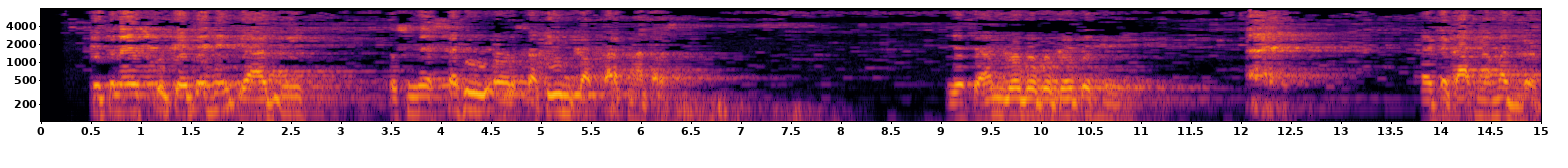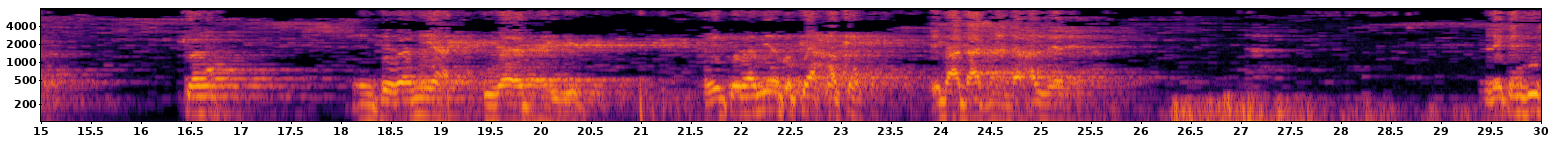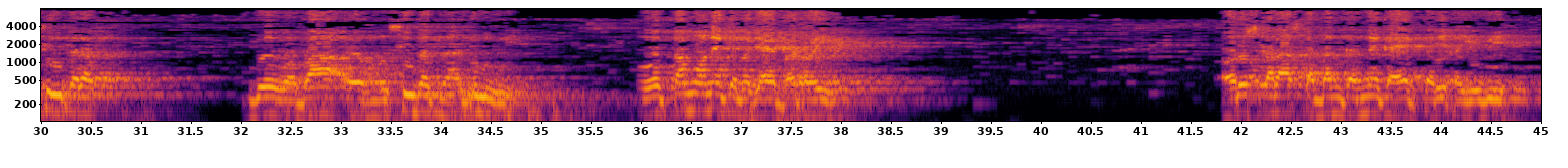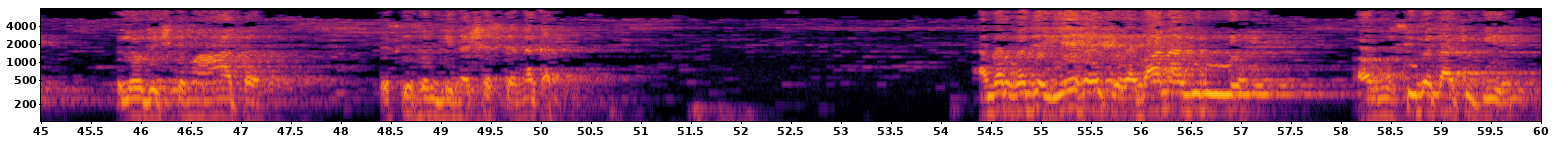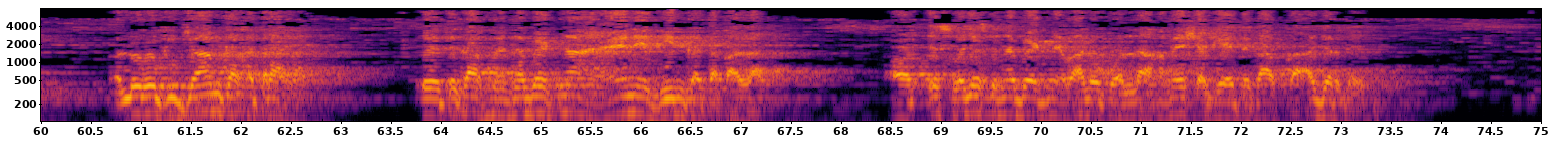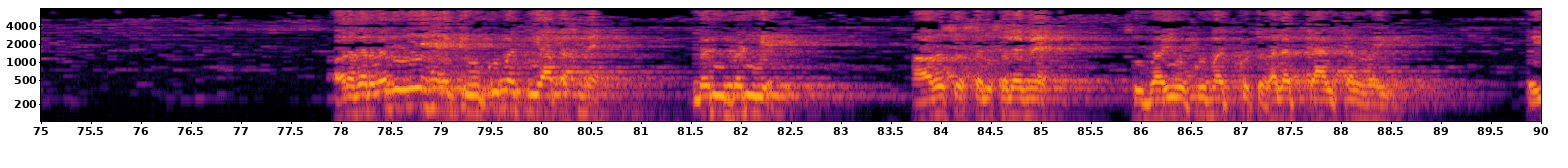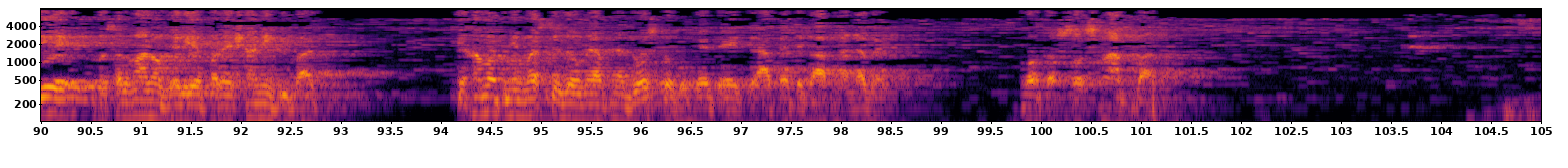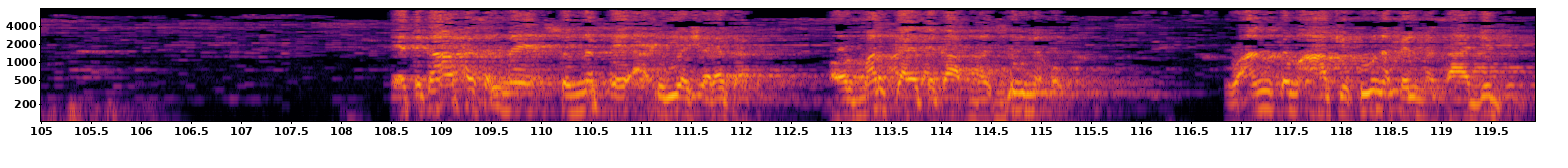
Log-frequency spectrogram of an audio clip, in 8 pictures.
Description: After Fajar Byan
